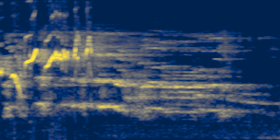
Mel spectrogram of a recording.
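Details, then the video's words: Oriental magpie-robin ngeplong song, played to stimulate untrained magpie-robins: a brief burst of sharp, high whistled notes trailing into a long ringing, echoing fade. "kacer ngeplong santai ampuh merangsang kacer bahan agar cepat bunyi"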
